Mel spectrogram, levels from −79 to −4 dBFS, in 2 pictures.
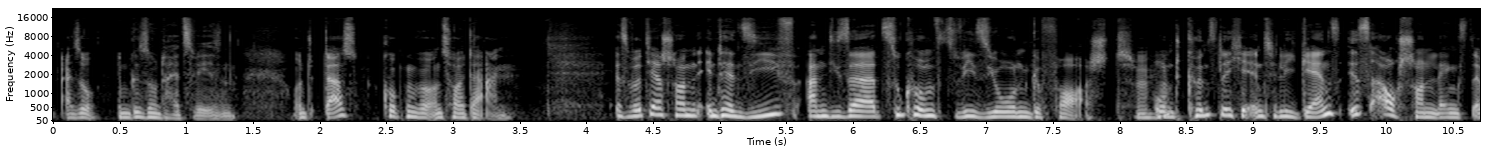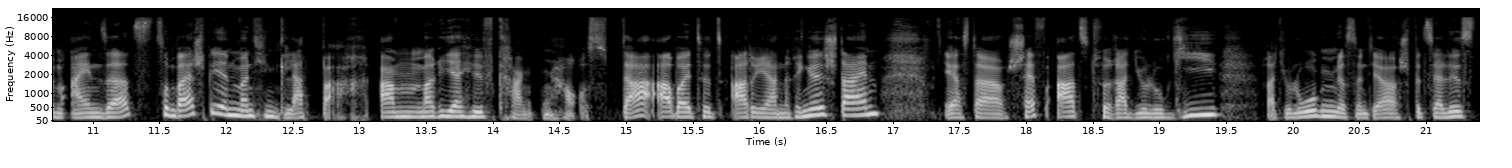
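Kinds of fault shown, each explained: No technical fault can be heard anywhere in the speech recording.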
